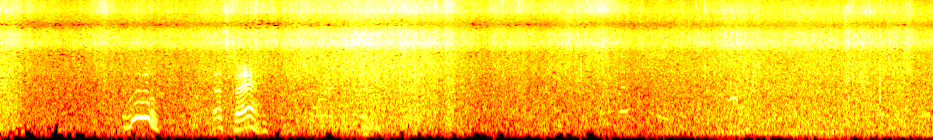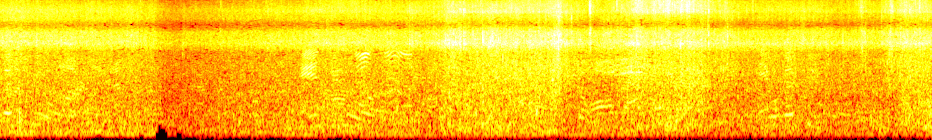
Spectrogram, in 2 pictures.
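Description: River rapids rush and splash loudly around a raft.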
